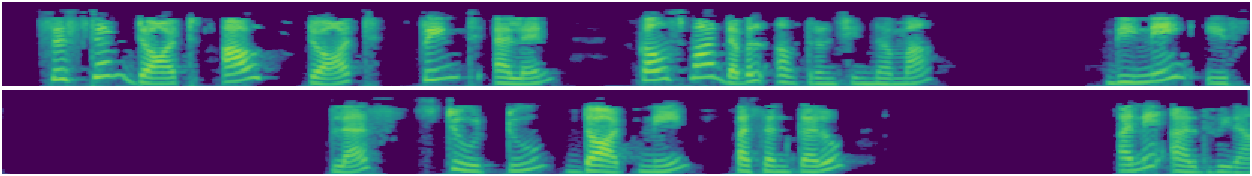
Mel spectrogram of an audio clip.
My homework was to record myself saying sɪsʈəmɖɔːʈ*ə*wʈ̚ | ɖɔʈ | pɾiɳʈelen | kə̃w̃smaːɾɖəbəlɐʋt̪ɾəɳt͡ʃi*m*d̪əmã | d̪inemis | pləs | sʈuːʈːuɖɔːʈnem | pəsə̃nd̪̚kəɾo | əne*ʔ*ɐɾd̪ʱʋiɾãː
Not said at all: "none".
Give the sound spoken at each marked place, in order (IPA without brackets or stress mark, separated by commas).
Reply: a, n, ʔ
